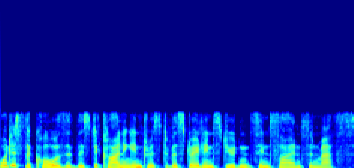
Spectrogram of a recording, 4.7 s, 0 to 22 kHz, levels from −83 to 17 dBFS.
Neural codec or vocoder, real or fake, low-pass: none; real; 7.2 kHz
